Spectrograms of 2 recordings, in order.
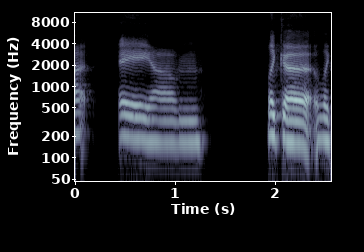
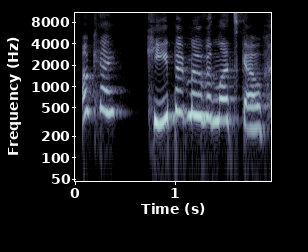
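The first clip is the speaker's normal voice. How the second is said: high, laughing mock push along; much higher teasing imitation of the boyfriend; hurrying boyfriend; 11 semitones higher, 4 dB louder than usual. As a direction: hustle her down the line while laughing. Boyfriend voiced hurrying her on.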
